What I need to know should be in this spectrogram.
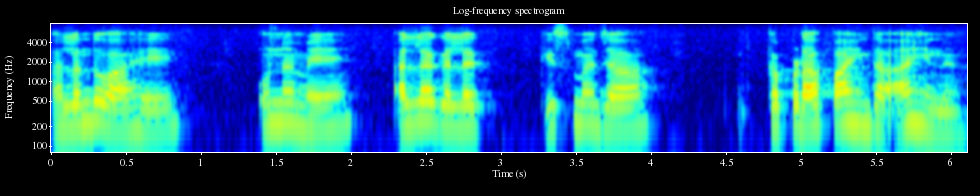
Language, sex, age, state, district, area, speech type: Sindhi, female, 30-45, Rajasthan, Ajmer, urban, spontaneous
